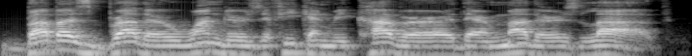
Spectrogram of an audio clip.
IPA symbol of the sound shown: ə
